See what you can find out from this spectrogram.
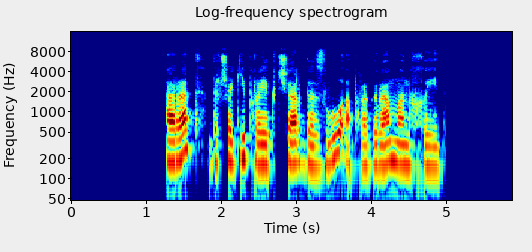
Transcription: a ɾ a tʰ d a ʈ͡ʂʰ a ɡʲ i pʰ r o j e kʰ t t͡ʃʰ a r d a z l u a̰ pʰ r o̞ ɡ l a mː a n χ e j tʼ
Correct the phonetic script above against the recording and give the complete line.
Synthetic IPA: a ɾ a tʰ d a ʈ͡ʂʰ a ɡʲ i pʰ r o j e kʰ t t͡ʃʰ a r d a z l u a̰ pʰ r o̞ ɡ r a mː a n χ e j tʼ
